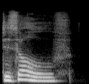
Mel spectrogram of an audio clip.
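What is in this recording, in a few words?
"dissolve", British English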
